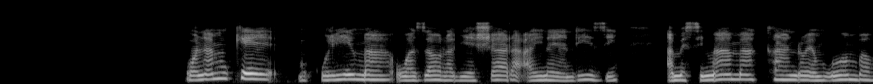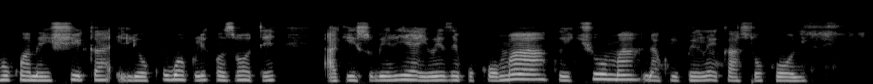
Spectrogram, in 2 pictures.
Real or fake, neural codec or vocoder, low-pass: fake; codec, 16 kHz, 4 kbps, FunCodec, trained on LibriTTS, 50 frames a second; 7.2 kHz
